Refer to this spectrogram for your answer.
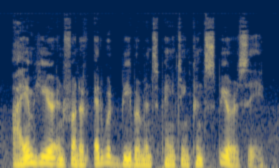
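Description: A man speaks at a fairly slow pace with a somewhat breathy voice. The sound is dry with no echo, and there is light background noise. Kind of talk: introduction to a performance. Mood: calm, warm, measured. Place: hall.

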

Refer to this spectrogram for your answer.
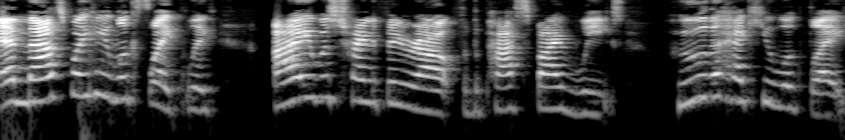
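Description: Against a quiet background, a woman with a high pitch speaks at a moderate pace in a raised, projected voice, her bright, sharp, animated tone carried by lively intonation. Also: big swings in loudness. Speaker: vlogger and college student; vlogger. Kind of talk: casual vlog. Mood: chatty, ranting about college. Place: home room. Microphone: webcam.

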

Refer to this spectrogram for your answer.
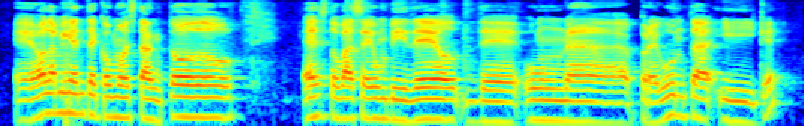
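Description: A man at a very slow pace in a monotone, flat intonation. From New York. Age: 20s. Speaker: family vlogger. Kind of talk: casual chat. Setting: livestream at home. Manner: halting. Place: home room. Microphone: handheld.

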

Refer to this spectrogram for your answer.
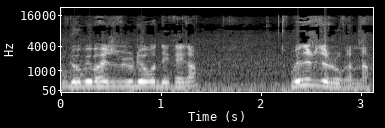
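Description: This man's voice is high-pitched for a man, and he talks at a fairly slow pace. The sound is dry with no echo, though background noise is noticeable. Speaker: food vlogger. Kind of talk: casual vlog chat. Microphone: phone near.

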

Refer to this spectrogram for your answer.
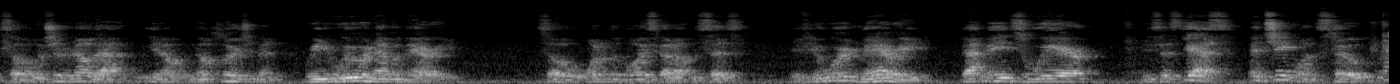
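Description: A man speaks at a fairly slow pace and a medium pitch, with strong room echo and light background noise. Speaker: amateur comedian. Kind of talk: stand-up joke telling to a live audience. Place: stage.

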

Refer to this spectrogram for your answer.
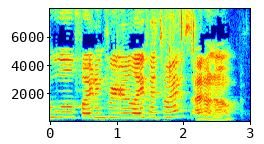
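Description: A woman's raised, projected voice with a Canadian accent, extremely high in pitch, bright and sharp in tone. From Kitchener, Ontario; Ontario. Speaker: chef; guest. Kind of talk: casual chat and cooking demonstration. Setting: video call from her kitchen. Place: kitchen.

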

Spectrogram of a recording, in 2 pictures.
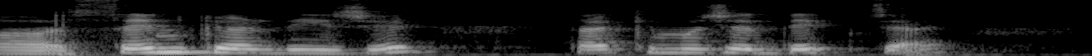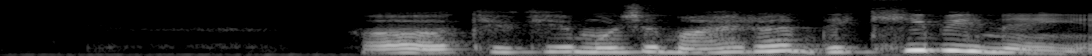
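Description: Her voice is high for a woman, with lively intonation. She speaks at a fairly slow pace. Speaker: radio jockey. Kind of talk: live stream chat. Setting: live stream. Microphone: unstable wifi connection.

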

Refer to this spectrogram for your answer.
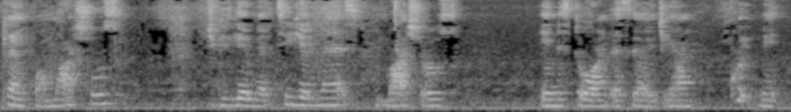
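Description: Clear background noise sits behind a woman with a fairly low pitch and vocal fry. She speaks at a fairly slow pace with ordinary pitch variation.

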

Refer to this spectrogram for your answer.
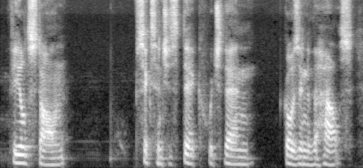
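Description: A man at a moderate pace with fairly even intonation and faint music in the background. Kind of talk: casual tour commentary. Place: home room. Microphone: phone near.

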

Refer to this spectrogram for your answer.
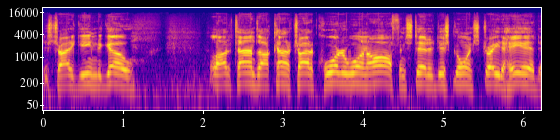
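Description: In a Texan accent, a man with a high pitch talks at a fairly quick pace with fairly even intonation, and the sound is dry with no echo. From West Texas. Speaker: ranch horse trainer; cowboy. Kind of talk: instructional talk while working a horse. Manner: calm, casual.

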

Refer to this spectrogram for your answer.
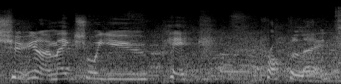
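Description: Loud background noise sits behind a woman speaking at a fairly slow pace. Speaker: vlogger. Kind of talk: casual vlog chat. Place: shop. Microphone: phone near.

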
